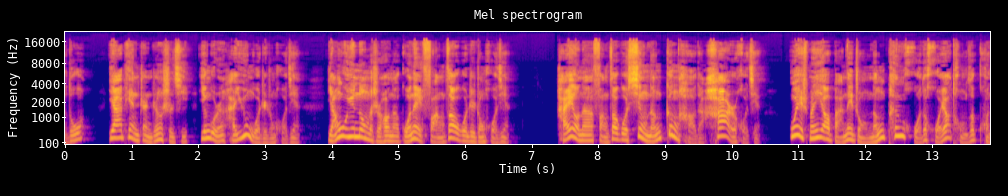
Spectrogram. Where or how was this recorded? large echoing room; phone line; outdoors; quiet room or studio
quiet room or studio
